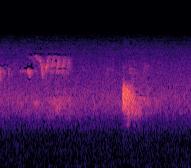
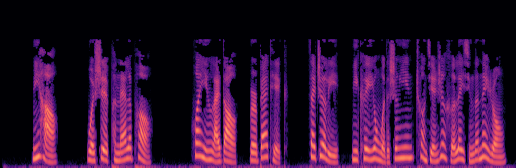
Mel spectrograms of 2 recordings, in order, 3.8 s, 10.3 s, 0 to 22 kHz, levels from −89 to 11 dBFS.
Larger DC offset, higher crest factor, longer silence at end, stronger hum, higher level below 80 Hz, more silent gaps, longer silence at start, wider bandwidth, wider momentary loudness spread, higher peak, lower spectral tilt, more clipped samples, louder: neither; about the same, 24 dB vs 20 dB; second, 0 s vs 0.2 s; neither; second, -84 dBFS vs -50 dBFS; neither; second, 0 s vs 0.65 s; first, 10.5 kHz vs 8.8 kHz; first, 22 LU vs 8 LU; second, -4 dBFS vs 0 dBFS; second, 4.5 dB/octave vs -6 dB/octave; neither; second, -23 LUFS vs -19 LUFS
